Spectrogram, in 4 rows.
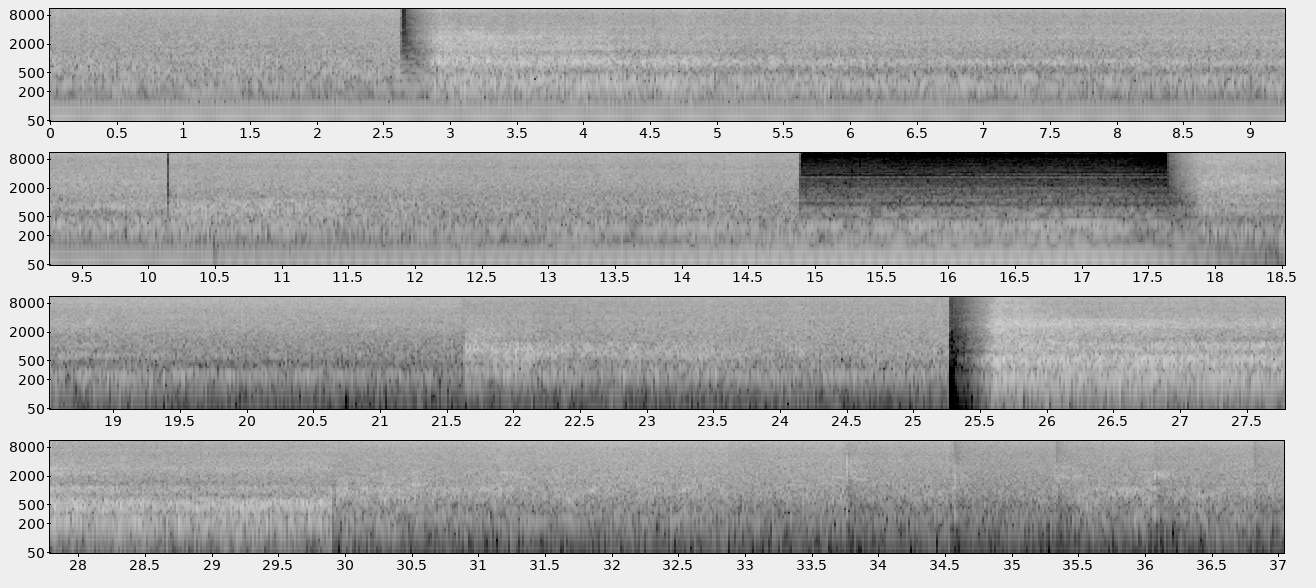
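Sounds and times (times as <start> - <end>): river water rushing over rocks: 2.2 - 14.8.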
